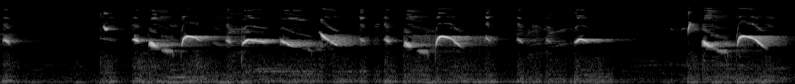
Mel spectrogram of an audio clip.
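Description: Green-winged Saltator singing loud, clear whistled phrases of rising and slurred notes, delivered in quick bursts with short pauses, against a quiet background.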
